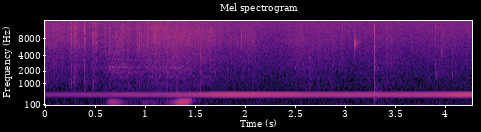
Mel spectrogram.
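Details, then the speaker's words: Simulated ASMR cranial nerve exam roleplay: a struck tuning fork is held on the bone behind the ear, and the listener reports when the vibration stops. A steady pure hum is heard, as in a bedside hearing test. "So, now let me use this turning fork. Do you know what it is and how I supposed to use it? Well, so what I'm going to do is to put it right behind your ear."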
